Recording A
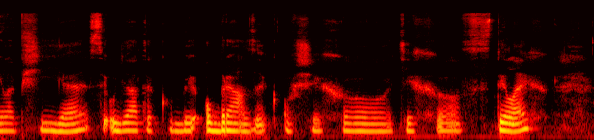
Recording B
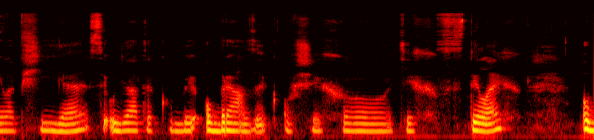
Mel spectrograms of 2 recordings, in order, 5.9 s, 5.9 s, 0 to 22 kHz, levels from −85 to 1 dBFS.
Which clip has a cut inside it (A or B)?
B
